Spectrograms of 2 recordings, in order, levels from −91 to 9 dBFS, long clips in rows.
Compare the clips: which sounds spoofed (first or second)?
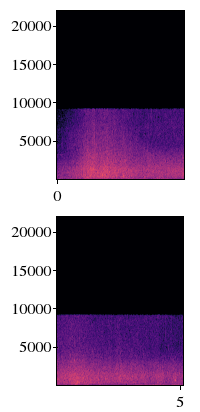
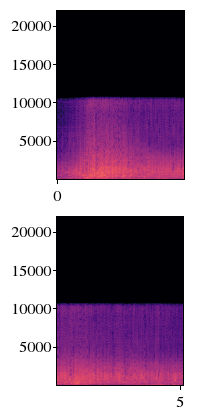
second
